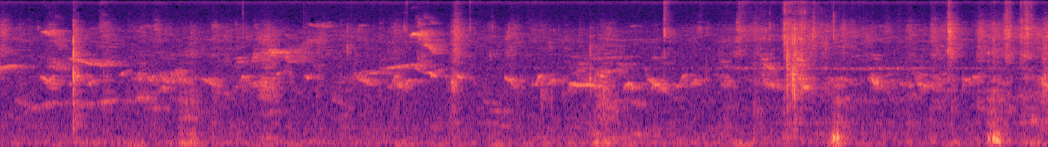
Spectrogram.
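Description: Small birds chirping: many short, overlapping calls keep going throughout, with a few faint clicks and soft knocks among them.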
